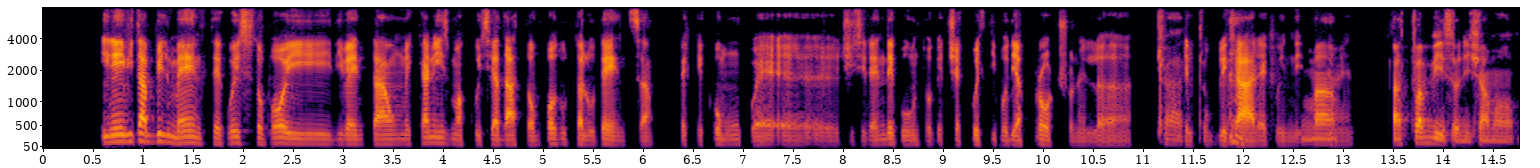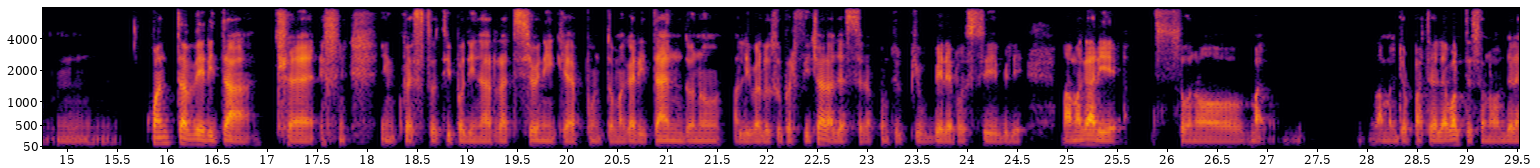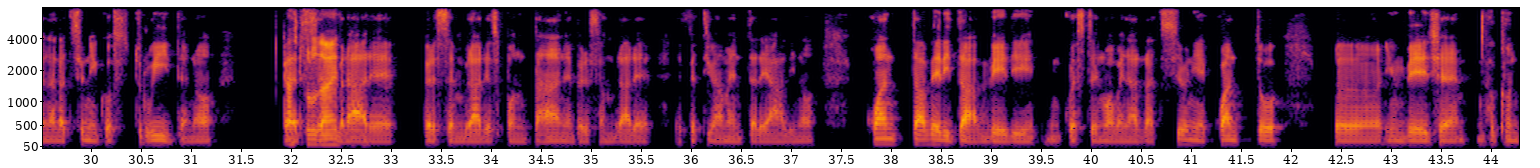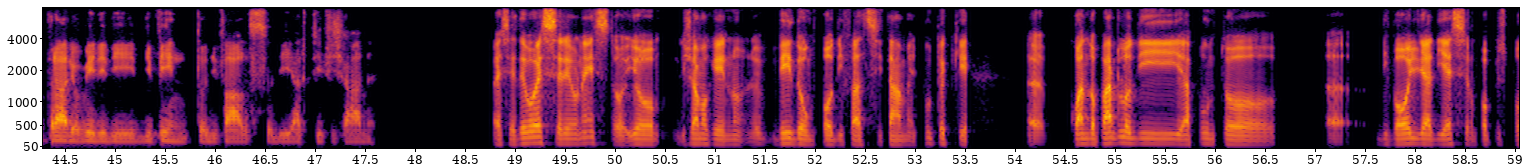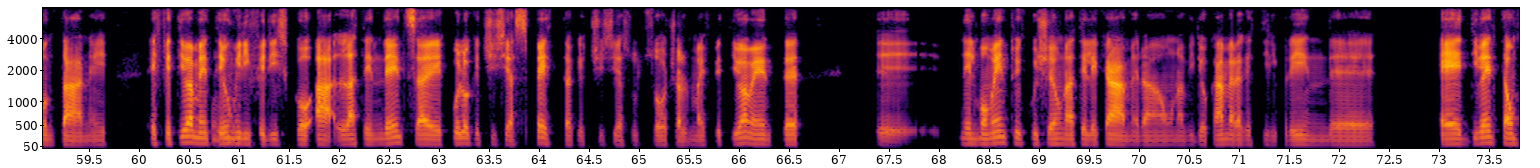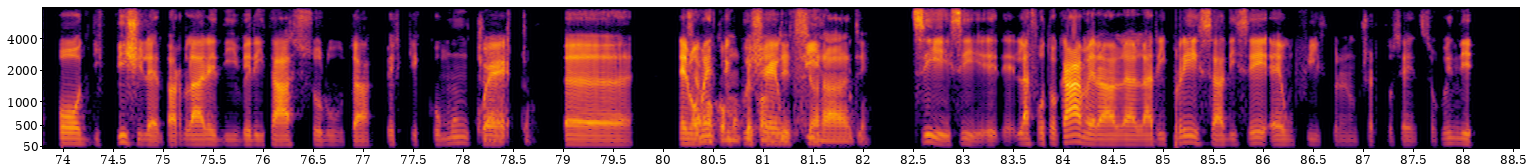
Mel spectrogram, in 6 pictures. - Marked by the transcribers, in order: throat clearing; tapping; chuckle; laughing while speaking: "al contrario"
- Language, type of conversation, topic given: Italian, podcast, In che modo i social media trasformano le narrazioni?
